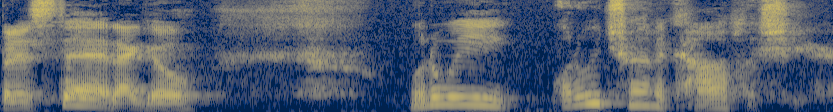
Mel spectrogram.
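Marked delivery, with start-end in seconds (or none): 2.0-4.2 very high, genuinely curious tone. A speaker showing how they ask a question without accusing, in a curious tone. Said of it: "it's curious".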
